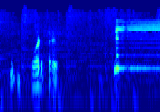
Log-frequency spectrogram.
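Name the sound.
car horn honking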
